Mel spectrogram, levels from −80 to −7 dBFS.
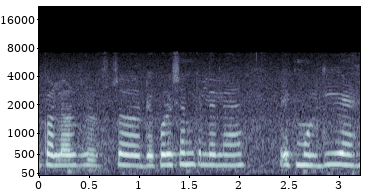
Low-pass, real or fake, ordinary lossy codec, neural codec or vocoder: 7.2 kHz; real; none; none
